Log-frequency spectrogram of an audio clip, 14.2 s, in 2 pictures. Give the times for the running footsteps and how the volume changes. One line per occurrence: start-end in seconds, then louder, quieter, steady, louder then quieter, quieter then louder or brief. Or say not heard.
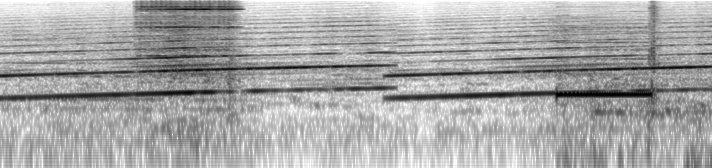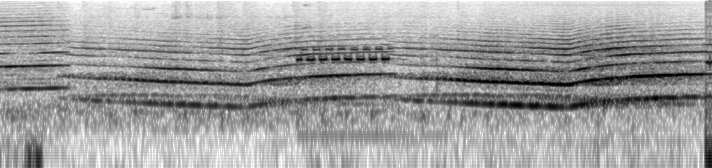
not heard.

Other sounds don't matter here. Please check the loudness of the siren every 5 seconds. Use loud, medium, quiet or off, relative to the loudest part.
medium, medium, loud.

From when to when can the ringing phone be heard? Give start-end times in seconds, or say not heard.
1.4-2.5, 5.5-7.6, 10.1-11.6.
